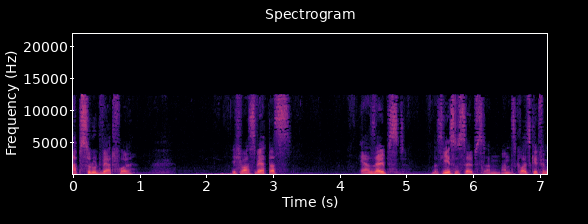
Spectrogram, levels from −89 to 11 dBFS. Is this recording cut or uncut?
uncut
